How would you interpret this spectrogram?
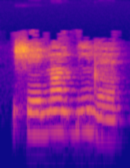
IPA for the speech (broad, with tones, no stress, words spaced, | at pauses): ʃe˨ ŋã˧ɡ͡bĩ˧dɛ̃˨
